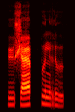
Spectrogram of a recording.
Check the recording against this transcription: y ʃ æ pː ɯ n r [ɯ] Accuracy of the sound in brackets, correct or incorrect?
correct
